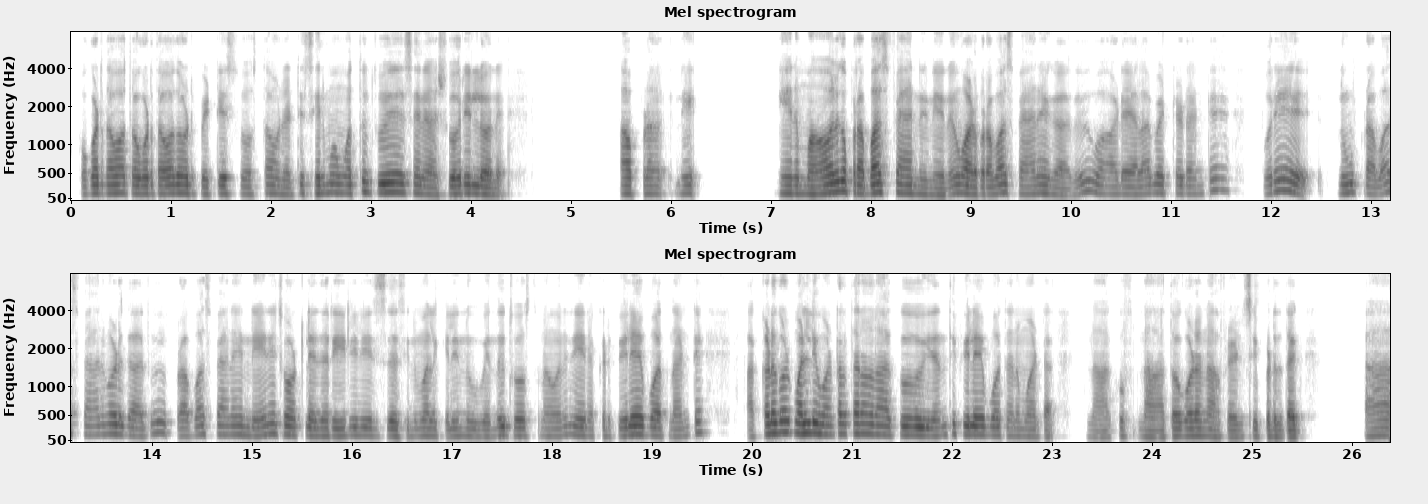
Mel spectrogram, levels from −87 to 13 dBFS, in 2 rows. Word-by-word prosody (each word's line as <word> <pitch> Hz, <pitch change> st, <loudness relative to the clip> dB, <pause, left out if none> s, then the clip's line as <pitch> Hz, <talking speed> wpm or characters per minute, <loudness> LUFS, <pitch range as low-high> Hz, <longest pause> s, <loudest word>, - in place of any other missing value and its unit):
ఒకటి 145 Hz, +2 st, +2 dB
తర్వాత 150 Hz, +1 st, +2 dB
ఒకటి 140 Hz, 0 st, +2 dB
తర్వాత 140 Hz, +2 st, +4 dB
ఒకటి 145 Hz, -1 st, +1 dB
పెట్టేసి 140 Hz, +2 st, -1 dB
చూస్తా 130 Hz, +1 st, -8 dB
ఉంటంటే 125 Hz, +1 st, -6 dB
సినిమా 145 Hz, +2 st, 0 dB
మొత్తం 145 Hz, +4 st, 0 dB
చూసేసాను 155 Hz, -3 st, +5 dB
ఆ -, -, -2 dB
స్టోరీల్లోనే. 135 Hz, -4 st, +3 dB, 1.2 s
అప్పుడా 140 Hz, 0 st, -1 dB, 0.3 s
నే 140 Hz, -, -4 dB, 0.9 s
నేను 140 Hz, -1 st, +1 dB
మామూలుగా 150 Hz, +7 st, +7 dB
ప్రభాస్ 150 Hz, +2 st, +6 dB
ఫ్యాన్‌ని 145 Hz, -5 st, 0 dB
నేను, 115 Hz, +1 st, -3 dB
వాడు 135 Hz, -2 st, +5 dB
ప్రభాస్ 145 Hz, +5 st, +1 dB
ఫ్యానే 135 Hz, +2 st, -2 dB
కాదు. 110 Hz, +3 st, -8 dB, 0.2 s
వాడెలా 130 Hz, -1 st, -4 dB
పెట్టాడంటే, 140 Hz, +3 st, -6 dB, 0.5 s
ఒరే 185 Hz, +7 st, 0 dB, 0.5 s
నువ్వు 150 Hz, +2 st, 0 dB
ప్రభాస్ 140 Hz, +6 st, -5 dB
ఫ్యాన్ 155 Hz, +1 st, -8 dB
కూడా 170 Hz, -1 st, +3 dB
కాదు, 130 Hz, +5 st, -6 dB, 0.2 s
ప్రభాస్ 150 Hz, +4 st, -5 dB
ఫ్యానై 155 Hz, -1 st, -4 dB, 0.2 s
నేనే 150 Hz, +5 st, -1 dB
చూడట్లేదు 145 Hz, -3 st, 0 dB
రీ 130 Hz, -, 0 dB
రిలీజ్ 140 Hz, -2 st, -4 dB
స్ 130 Hz, -, -4 dB
సినిమాలకి 130 Hz, 0 st, -6 dB
వెళ్ళి 130 Hz, +2 st, -5 dB
నువ్వు 125 Hz, -1 st, -7 dB
ఎందుకు 145 Hz, +3 st, -1 dB
చూస్తున్నావు 135 Hz, -2 st, -4 dB
అని 150 Hz, +4 st, -8 dB
నేను 140 Hz, -1 st, 0 dB
అక్కడ 130 Hz, +1 st, -11 dB
ఫీల్ 140 Hz, +3 st, +2 dB
అయిపోతున్నా 135 Hz, -4 st, 0 dB
అంటే 170 Hz, +8 st, -6 dB, 0.5 s
అక్కడ 120 Hz, +8 st, +2 dB
గూడా 195 Hz, 0 st, +5 dB
మళ్ళీ 180 Hz, +1 st, +9 dB
ఒంటరితనం 170 Hz, +2 st, +1 dB
నాకు 150 Hz, 0 st, -1 dB, 0.2 s
ఇదంతా 140 Hz, +5 st, -4 dB
ఫీల్ 155 Hz, 0 st, +6 dB
అయిపోతా 145 Hz, -2 st, -1 dB
అనమాట. 125 Hz, -2 st, -7 dB, 0.5 s
నాకు 110 Hz, +2 st, -11 dB, 0.3 s
నాతో 110 Hz, +2 st, -3 dB
కూడా 135 Hz, 0 st, +3 dB
నా -, -, -2 dB
ఫ్రెండ్స్ 115 Hz, +1 st, -5 dB
ఇప్పుడు 120 Hz, -1 st, -4 dB
దా 115 Hz, -, +6 dB, 0.8 s
ఆ! -, -, -4 dB
140 Hz, 150 wpm, -29 LUFS, 130-150 Hz, 1.2 s, మళ్ళీ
